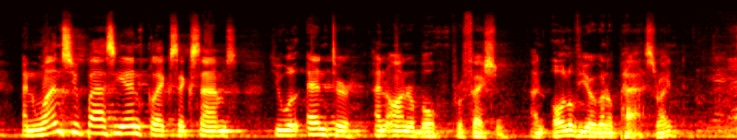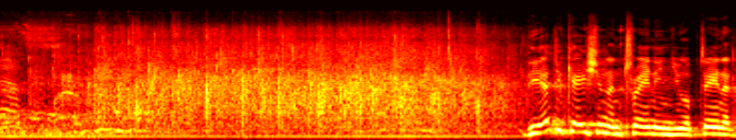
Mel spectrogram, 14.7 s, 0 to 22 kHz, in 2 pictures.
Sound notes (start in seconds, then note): 9.5 applauding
